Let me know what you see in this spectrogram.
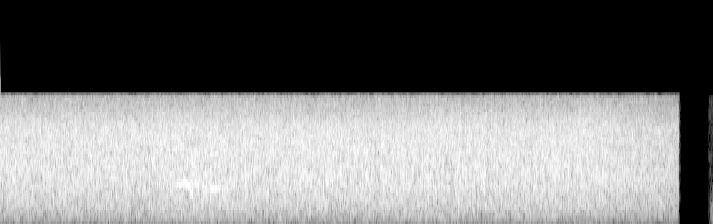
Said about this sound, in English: Thank you. Woo! We definitely got to clap it up, clap it up, clap it up.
